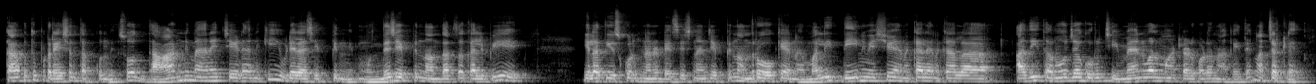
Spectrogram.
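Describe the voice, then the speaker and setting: A man's voice: on the high side, fast, darkish tone. A man giving a casual recap of a reality show's episode, retelling the contestants' lines in quotes and adding his own opinions. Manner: chatty, retells house dialogue in quotes, opinionated asides. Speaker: show reviewer. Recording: roomy echo, voice far from mic.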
